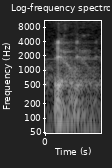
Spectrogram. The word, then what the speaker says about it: Yahweh: Ya paham ya, Tuhan Yahudi tunggal niku Yahweh, napa? Yahweh. Iku nak teng ejaan Latin Y besar, A H besar, W E H besar, Yahweh.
